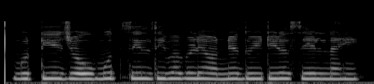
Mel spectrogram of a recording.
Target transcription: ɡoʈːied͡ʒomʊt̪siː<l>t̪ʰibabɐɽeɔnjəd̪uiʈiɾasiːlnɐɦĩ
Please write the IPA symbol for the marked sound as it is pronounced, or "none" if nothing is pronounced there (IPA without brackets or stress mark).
l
